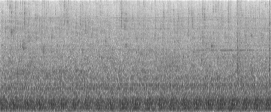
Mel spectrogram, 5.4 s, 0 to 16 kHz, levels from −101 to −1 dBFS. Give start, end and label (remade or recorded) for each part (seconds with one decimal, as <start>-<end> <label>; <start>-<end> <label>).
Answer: 0.0-0.4 recorded; 0.4-1.1 remade; 1.1-2.5 recorded; 2.5-5.0 remade; 5.0-5.4 recorded

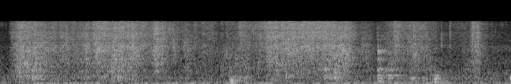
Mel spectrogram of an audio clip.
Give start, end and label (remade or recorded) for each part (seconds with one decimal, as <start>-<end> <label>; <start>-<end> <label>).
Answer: 0.0-0.4 remade; 0.4-1.4 recorded; 1.4-2.3 remade; 2.3-4.1 recorded; 4.1-5.1 remade

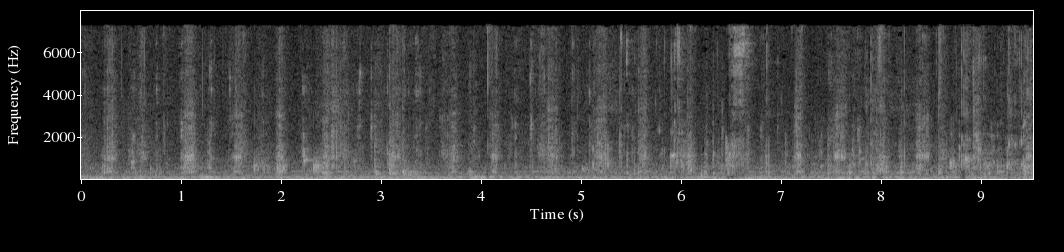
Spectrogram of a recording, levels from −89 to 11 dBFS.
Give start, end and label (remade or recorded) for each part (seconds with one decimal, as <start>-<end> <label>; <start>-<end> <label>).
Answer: 0.0-9.5 recorded

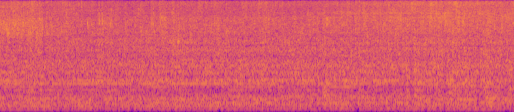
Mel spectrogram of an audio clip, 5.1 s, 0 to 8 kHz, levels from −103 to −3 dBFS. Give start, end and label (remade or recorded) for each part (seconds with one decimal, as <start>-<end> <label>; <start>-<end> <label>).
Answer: 0.0-5.1 recorded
